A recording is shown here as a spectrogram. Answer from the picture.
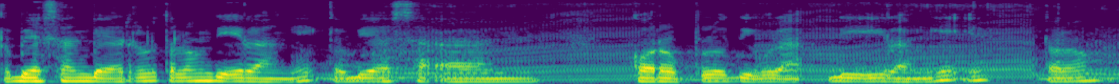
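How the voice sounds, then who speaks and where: A man speaks softly at a moderate pace. His pitch sits in the middle range, with a dark, mellow tone. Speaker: gaming vlogger. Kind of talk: casual vlog monologue. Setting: recording at dawn while riding. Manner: soft-spoken. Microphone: voice recorded quiet.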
